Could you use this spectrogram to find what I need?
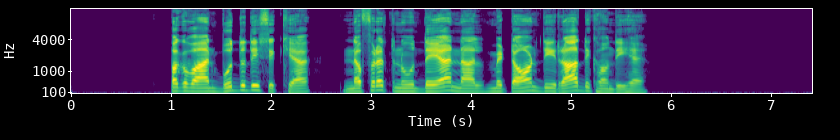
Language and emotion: Punjabi, neutral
